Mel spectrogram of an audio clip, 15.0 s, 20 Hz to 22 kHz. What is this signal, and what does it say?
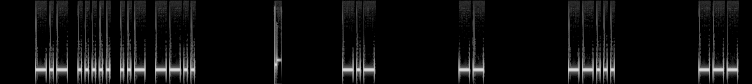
Morse code, heard as a keyed tone, about 17 wpm, spaced as for 7 wpm, 700 Hz. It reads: K5UZ KM7O
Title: USA Call Signs - 4 Characters - 8x Character Spacing - 17wpm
